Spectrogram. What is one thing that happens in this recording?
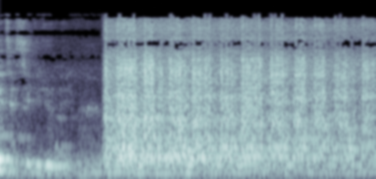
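A mixer grinder whirs loudly.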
